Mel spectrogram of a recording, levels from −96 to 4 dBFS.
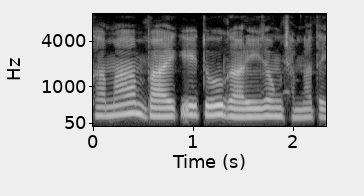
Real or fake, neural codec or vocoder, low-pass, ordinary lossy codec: real; none; none; none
